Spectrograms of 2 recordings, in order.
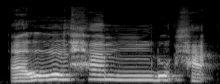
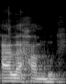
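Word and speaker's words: الحمد: On répète alam. OK. Ha et ce n'est pas alam ou bien al hamdou. Il y a certaines personnes qui vont dire ala. Ce n'est pas ala, c'est al.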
